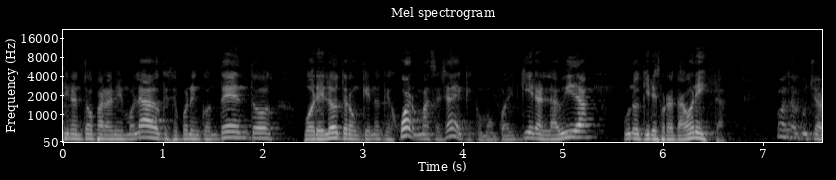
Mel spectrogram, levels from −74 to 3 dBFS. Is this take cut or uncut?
cut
